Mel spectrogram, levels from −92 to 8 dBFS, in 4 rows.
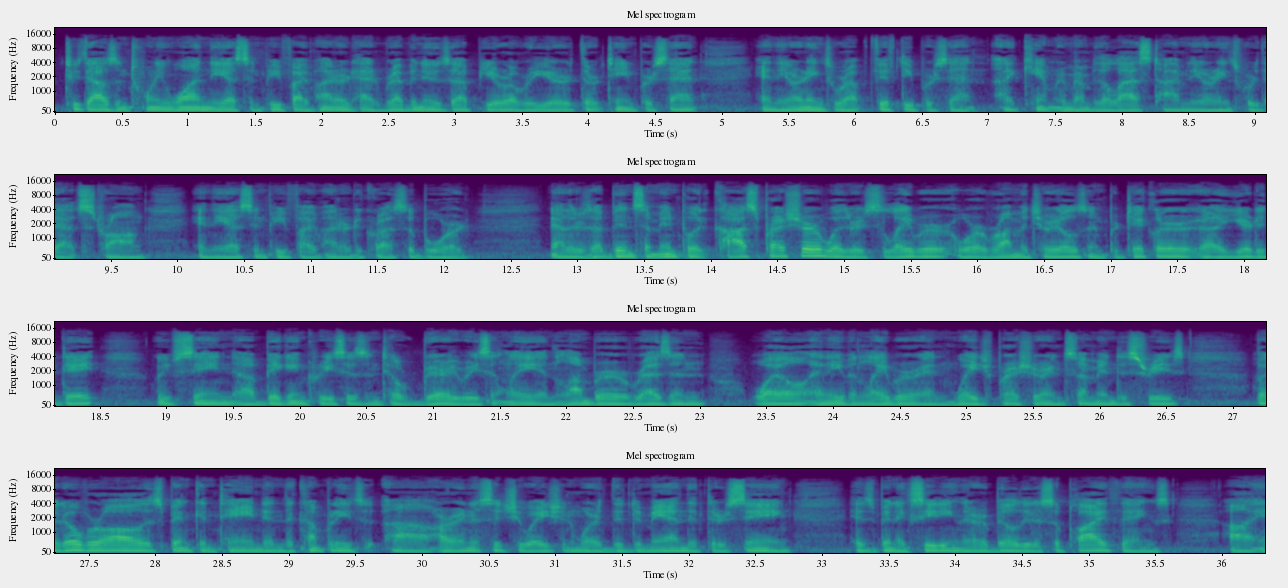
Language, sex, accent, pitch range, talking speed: English, male, American, 110-120 Hz, 170 wpm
